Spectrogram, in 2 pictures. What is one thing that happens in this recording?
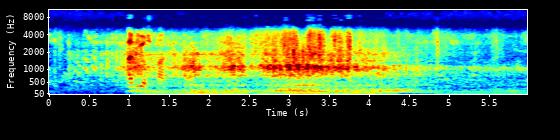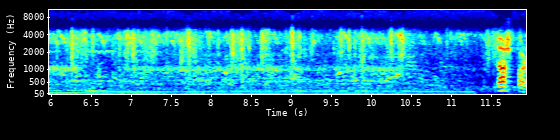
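A car engine starts and rumbles as the car pulls away.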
